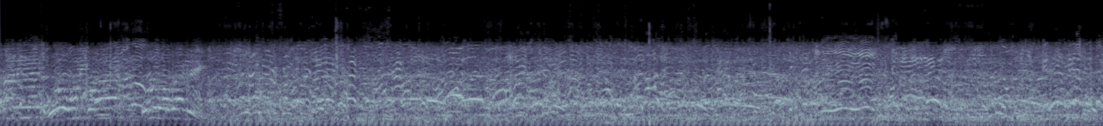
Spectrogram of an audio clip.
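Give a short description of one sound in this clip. A large crowd of men shouts and clamours outdoors.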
